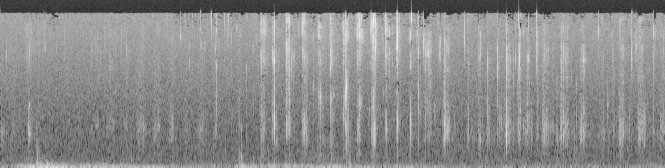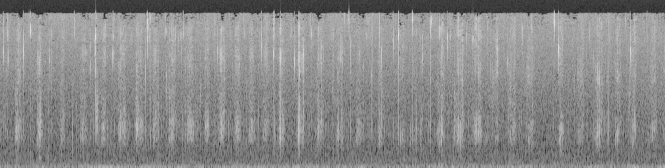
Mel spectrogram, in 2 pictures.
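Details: Pet rabbit munching Korean melon in a small room, rapid moist crunching and chewing clicks nearly three per second, with a few low thumps and louder bites in the first seconds before settling into steady chewing.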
